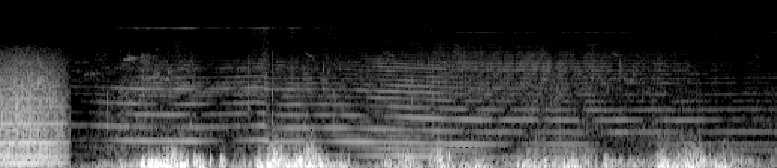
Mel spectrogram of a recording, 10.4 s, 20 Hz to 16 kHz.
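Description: Electric motor and pusher propeller of an FX-61 Phantom flying wing. For the first second it is a loud, steady buzz heard close up. It cuts off suddenly and becomes a thinner, distant drone whose pitch slowly falls, with low gusts of wind on the microphone about two, four and nine seconds in.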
